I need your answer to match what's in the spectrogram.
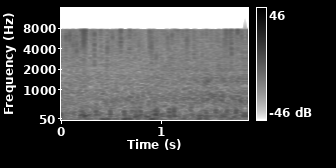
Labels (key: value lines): label: biophony
recorder: SoundTrap 500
